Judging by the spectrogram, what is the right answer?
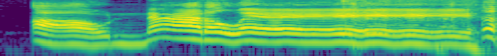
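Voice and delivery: booming, very loud, belted call with name drawn out. The others have just asked to hear the impression, so perform it, Mrs. Garrett impression. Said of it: "Let's hear it".

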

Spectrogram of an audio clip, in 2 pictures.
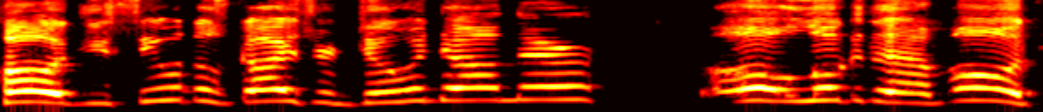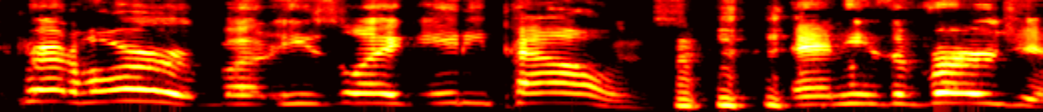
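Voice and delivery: very high, shrieking, screaming crowd voice. Retelling what fans nearby at a wrestling show said: imitating people screaming. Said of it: "I hear people next to me screaming".

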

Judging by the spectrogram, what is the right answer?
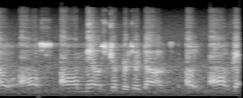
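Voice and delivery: normal talking voice

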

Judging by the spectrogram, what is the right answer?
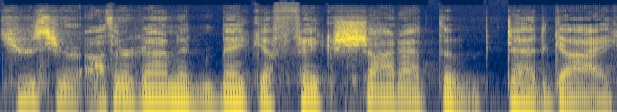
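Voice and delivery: very quiet, low, hushed aside. Player in a role-play game speaking aside to another player: quiet aside. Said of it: "I quietly say to you".

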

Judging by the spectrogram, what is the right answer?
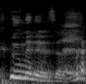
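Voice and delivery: heavy stress on cu in ecumenism. Told to emphasize the ooh, says ecumenism with stress on 'cu' in ecumenism. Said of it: "put the emphasis on the ooh. And so I really like go for it now".

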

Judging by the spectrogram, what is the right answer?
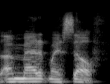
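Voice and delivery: ordinary talk

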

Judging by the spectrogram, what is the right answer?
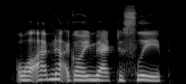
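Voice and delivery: ordinary delivery

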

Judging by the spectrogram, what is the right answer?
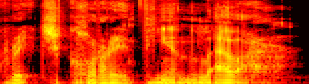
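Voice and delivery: put-on accent heard as Russian. Recalling the car she traded for, quoting the ad: Ricardo Montalban impression. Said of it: "Why did you go Russian?".

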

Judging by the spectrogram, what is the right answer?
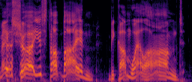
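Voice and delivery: slow, drawn-out, loud, swooping sing-song character voice. Doing an impression for the other speaker who asked to hear it: Deckard Cain voice. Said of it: "that is pretty good".

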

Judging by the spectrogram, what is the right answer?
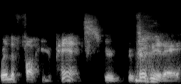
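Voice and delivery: put-on gruff man voice. Retelling a man in a restaurant kitchen greeting a 13-year-old in shorts, imitating a gruff man. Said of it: "he's kind of a gruff dude".

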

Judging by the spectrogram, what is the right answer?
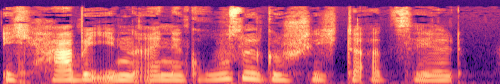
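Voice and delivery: ordinary delivery

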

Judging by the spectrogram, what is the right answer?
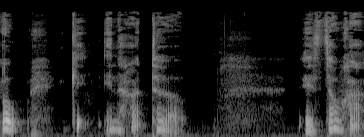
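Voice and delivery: breathed out, half whispered. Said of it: "[name]'s impression of [name]".

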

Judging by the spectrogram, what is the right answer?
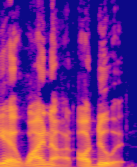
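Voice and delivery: ordinary talk

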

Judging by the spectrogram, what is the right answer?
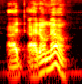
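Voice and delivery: plain

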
